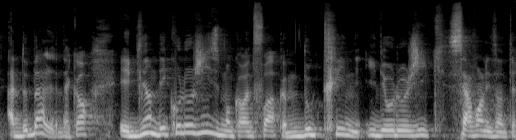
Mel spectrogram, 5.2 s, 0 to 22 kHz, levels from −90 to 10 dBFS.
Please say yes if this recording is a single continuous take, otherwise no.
no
